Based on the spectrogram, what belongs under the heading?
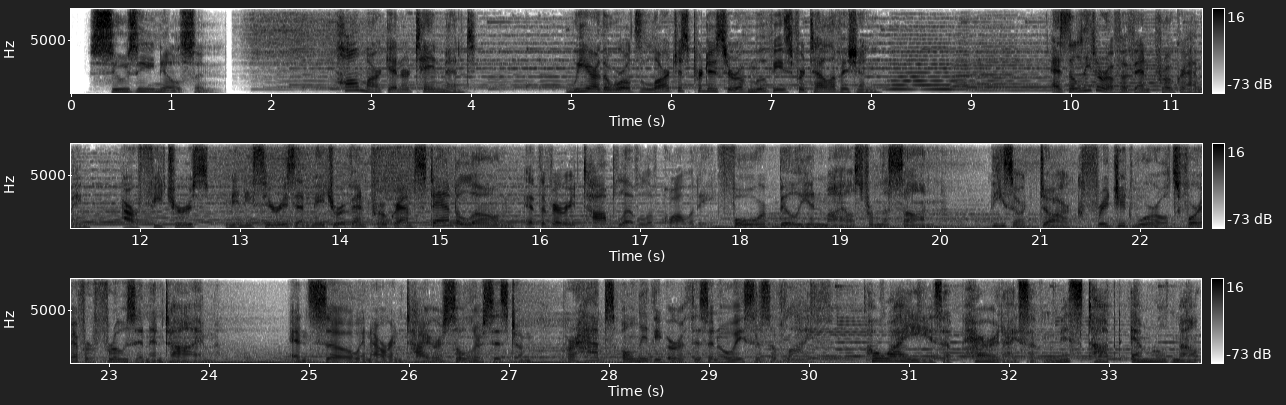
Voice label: narration

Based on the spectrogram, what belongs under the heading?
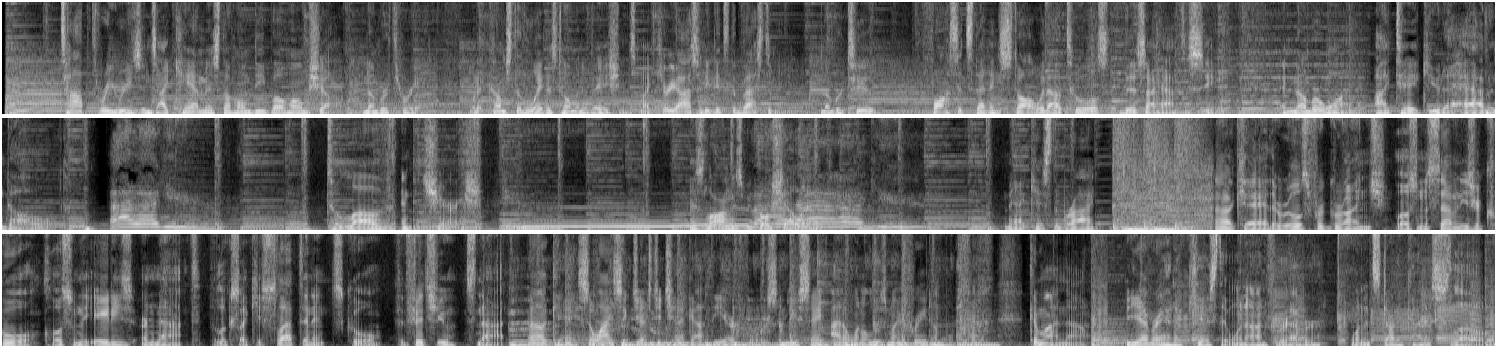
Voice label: commercial, men

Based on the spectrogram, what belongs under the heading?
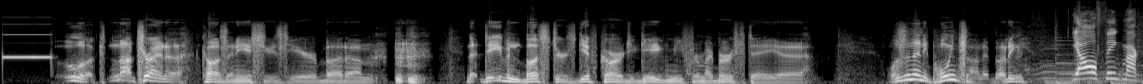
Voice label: animation men, voices men

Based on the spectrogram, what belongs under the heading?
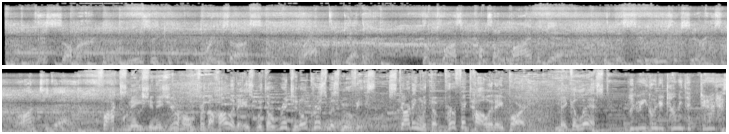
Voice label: promo men

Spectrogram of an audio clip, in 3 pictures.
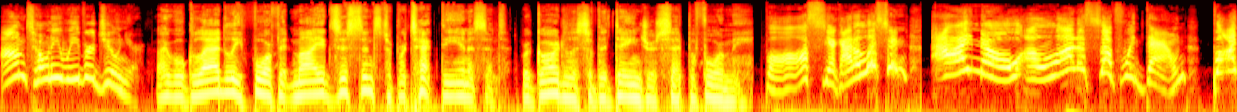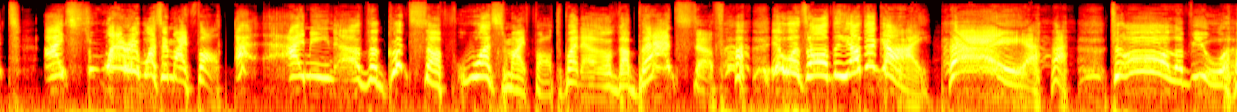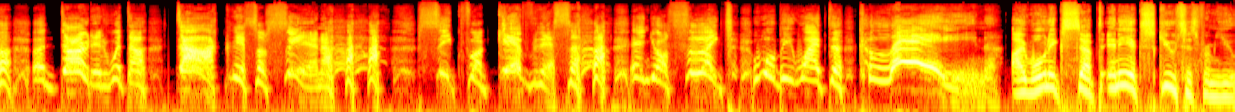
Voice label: animation men character, voices men

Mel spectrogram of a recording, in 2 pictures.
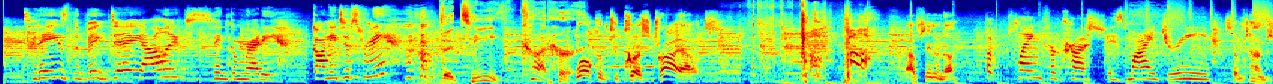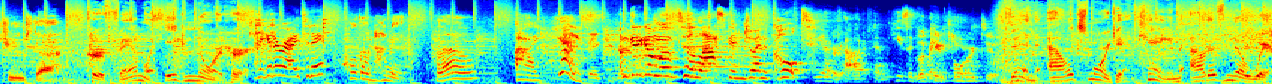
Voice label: trailers men

